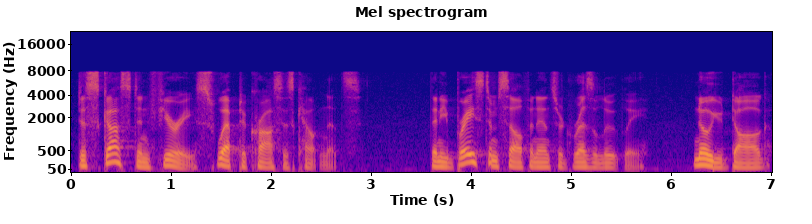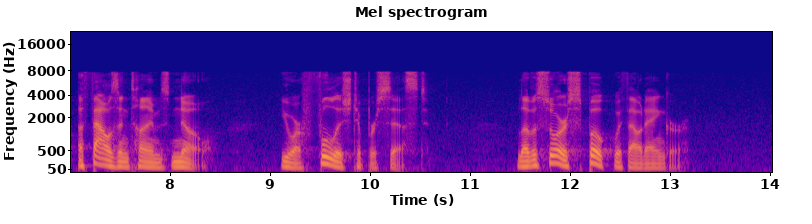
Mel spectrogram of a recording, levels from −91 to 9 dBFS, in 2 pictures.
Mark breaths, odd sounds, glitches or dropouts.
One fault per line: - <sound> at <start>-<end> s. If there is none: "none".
none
